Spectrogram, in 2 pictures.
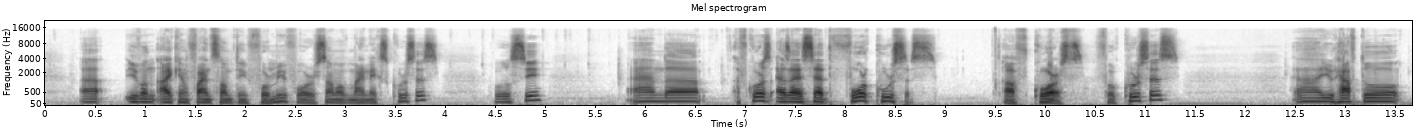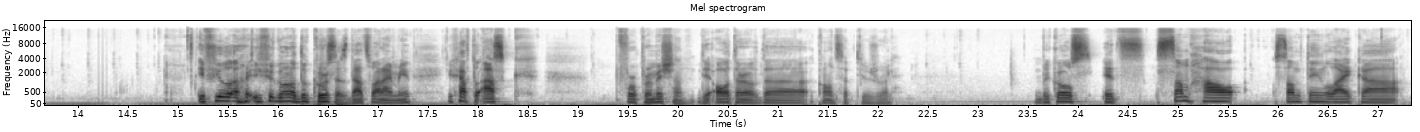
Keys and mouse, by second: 0.2 1, 1.6 g, 7.8 alt+click, 12.5 alt+click, 17.4 alt+click, 18.9 alt+click, 20.2 alt+click, 20.4 alt+click, 21.3 alt+click, 22.2 alt+click, 22.4 alt+click, 24.4 alt+click.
